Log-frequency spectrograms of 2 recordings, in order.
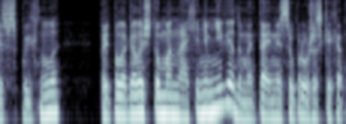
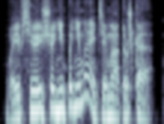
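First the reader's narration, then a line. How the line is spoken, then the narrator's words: Rude interruption. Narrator (Russian): грубо прервал ее Ральф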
